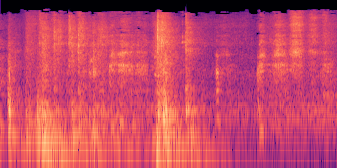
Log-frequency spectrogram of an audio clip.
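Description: Radio-drama sound effects of movement: irregular shuffling and knocking, with one loud thud about two seconds in.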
